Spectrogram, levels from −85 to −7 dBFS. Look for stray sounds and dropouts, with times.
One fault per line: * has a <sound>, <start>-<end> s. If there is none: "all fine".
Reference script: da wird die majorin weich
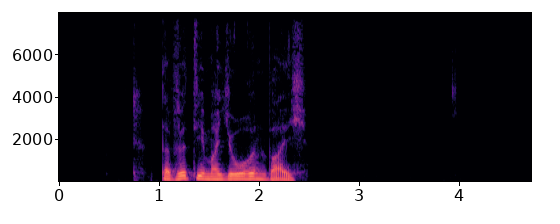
all fine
